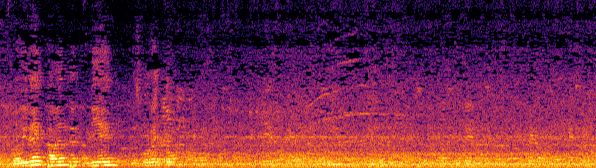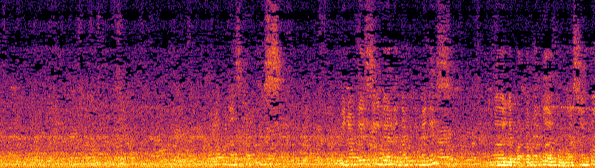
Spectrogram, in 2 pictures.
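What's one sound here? A man speaks calmly through a microphone and loudspeakers.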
